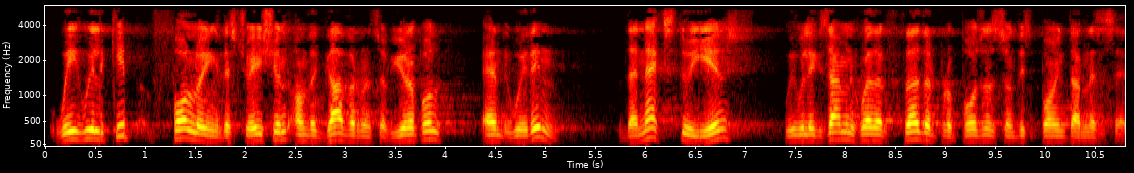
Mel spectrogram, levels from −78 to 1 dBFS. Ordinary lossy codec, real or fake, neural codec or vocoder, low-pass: none; real; none; 5.4 kHz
